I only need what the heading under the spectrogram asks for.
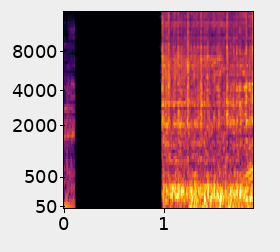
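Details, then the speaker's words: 1990 Jeep YJ 4.2L 5-speed, first start after a new fuel pump and cleaning five spark plugs: after a short gap it catches and runs with an uneven, stumbling beat that won't settle; owner suspects fouled plugs; rough running. "it's definitely running so I'm going to say that's probably just fou plugs and whatnot Maybe yep I don't know seems like it's still not wanting to run very good"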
